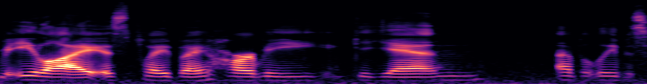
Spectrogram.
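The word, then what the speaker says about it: Guillén: Um, the character of Eli is played by Harvey Gueen, I believe is how you pronounce it.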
